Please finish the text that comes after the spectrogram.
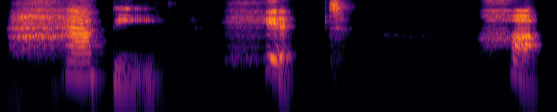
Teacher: the word starts with the puff of air but right away you move into the vowel sound · the sound is really no sound at all this is just a puff of air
